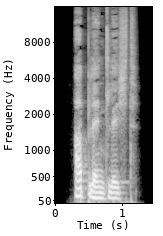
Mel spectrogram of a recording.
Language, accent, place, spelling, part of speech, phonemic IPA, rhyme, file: German, Germany, Berlin, Abblendlicht, noun, /ˈapblɛntlɪçt/, -ɪçt, De-Abblendlicht.ogg
- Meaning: anti-dazzle light, low-beam, dimmed light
